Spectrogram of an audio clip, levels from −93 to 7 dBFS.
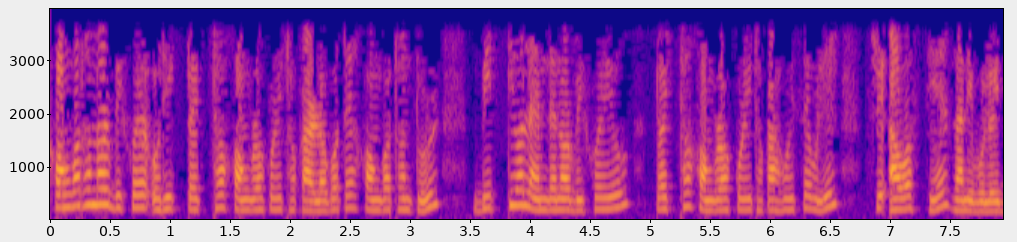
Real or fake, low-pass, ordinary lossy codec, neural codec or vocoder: real; 3.6 kHz; none; none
